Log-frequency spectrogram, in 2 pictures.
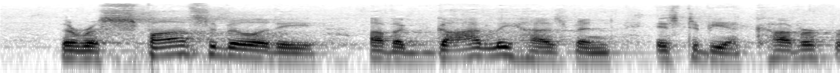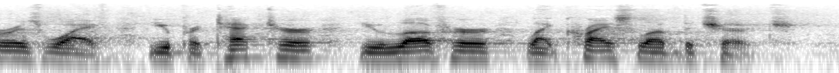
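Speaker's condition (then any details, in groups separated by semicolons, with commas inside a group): No condition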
